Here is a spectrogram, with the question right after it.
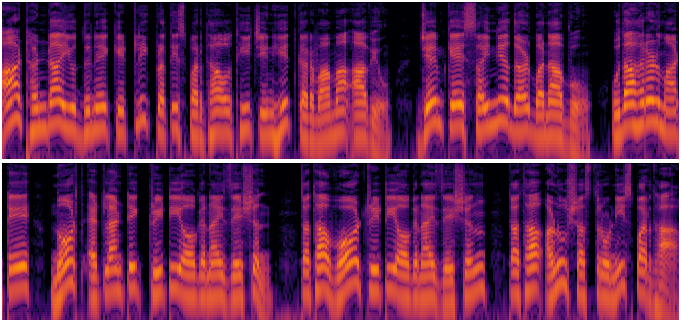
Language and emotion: Gujarati, neutral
